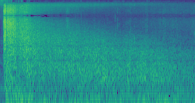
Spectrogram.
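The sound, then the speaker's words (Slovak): A loud cartridge explosion erupts as a vise clamped too tightly on the cartridge presses its primer and sets it off, its heavy blast rolling into a dense, rumbling roar that fills the whole couple of seconds without letup. No voices are heard. “Výbuch rozmetal všetko naokolo, ale najviac zasiahol plameň tvár, krk a ruky”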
